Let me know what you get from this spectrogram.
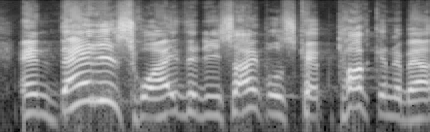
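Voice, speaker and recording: A man speaks with an Oklahoma accent. His pitch swings very widely. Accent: Oklahoma Southern US. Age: 70s. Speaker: preacher. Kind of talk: sermon.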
